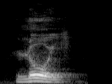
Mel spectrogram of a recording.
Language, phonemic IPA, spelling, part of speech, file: Dutch, /loj/, looi, noun / verb, Nl-looi.ogg
- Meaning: inflection of looien: 1. first-person singular present indicative 2. second-person singular present indicative 3. imperative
